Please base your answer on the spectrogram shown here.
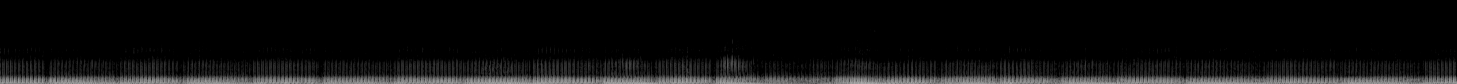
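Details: Purring kitten while being massaged: a steady, deep, rumbling purr running unbroken through the recording, with faint soft rustles and a brief dip in loudness near the middle.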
